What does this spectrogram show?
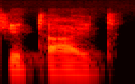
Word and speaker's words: Hittite: So Hattusa was the capital of Hidi. Alex, I apologize, but I think it's pronounced Hittite. Hittite, sorry, Hittite. Yeah, if anybody knows better, correct me.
